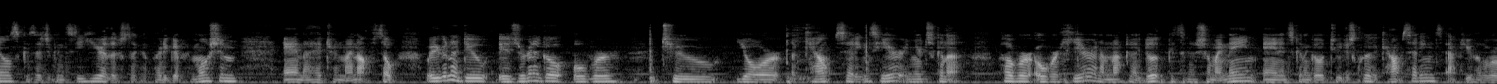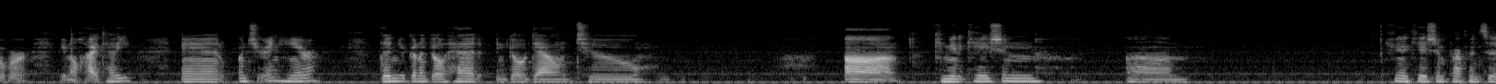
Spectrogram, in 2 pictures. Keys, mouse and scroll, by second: 4.0 click, 17.3 click.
